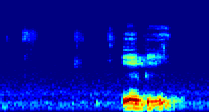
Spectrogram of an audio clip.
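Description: Red felt-tip marker writing on paper: several short, faint scratchy strokes as letters are written, with a man's voice saying "A B" midway.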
